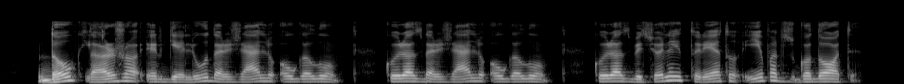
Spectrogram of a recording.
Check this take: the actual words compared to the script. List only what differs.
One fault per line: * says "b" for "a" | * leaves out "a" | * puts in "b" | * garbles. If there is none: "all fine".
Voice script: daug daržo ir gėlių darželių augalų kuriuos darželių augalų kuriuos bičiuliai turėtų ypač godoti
all fine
